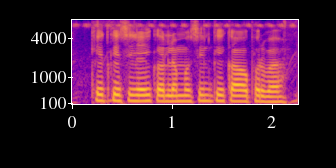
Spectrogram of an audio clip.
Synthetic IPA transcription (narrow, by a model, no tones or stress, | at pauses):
kʰeːt̪kesɪɦaːikəɾlaməsinkekaopəɾbaː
